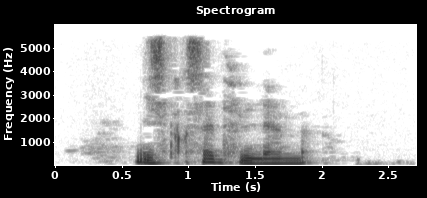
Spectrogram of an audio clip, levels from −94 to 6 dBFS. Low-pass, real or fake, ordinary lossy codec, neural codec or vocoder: 5.4 kHz; real; MP3, 32 kbps; none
